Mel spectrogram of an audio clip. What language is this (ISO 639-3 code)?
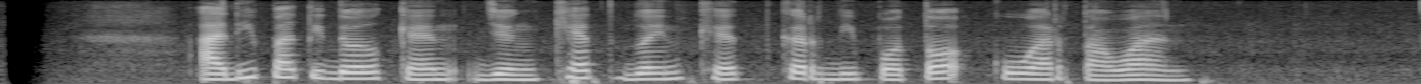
sun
